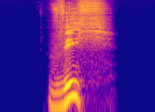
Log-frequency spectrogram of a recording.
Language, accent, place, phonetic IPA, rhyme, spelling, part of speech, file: German, Germany, Berlin, [vɪç], -ɪç, wich, verb, De-wich.ogg
- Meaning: first/third-person singular preterite of weichen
